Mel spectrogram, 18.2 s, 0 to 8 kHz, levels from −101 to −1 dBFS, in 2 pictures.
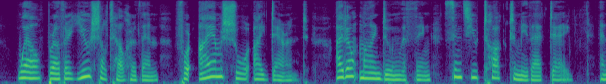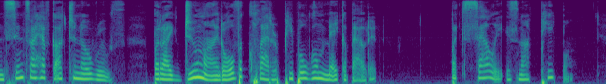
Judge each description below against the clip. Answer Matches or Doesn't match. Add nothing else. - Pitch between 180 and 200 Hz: Matches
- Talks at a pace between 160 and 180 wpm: Matches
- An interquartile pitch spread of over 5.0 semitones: Matches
